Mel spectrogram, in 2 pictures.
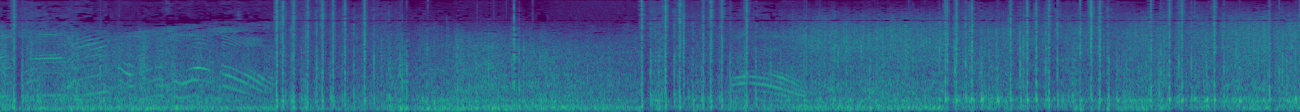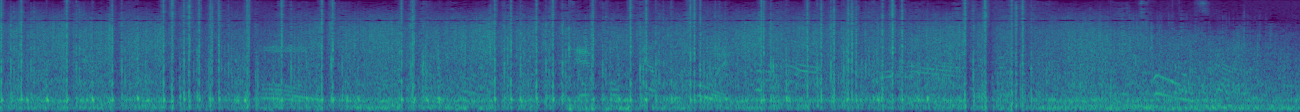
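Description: Aerial fireworks bursting in a rapid, continuous run of bangs and crackles, with voices going on underneath.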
